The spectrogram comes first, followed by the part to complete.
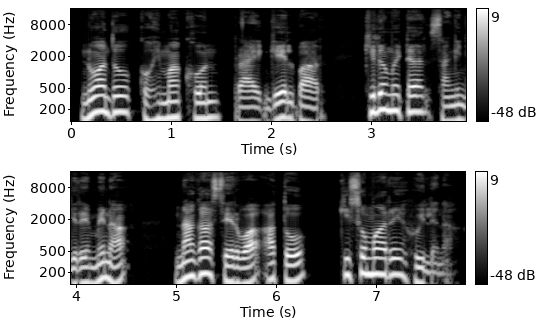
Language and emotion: Santali, neutral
